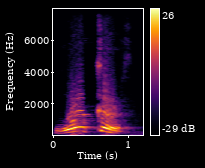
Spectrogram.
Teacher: R at the end of a word becomes weak A, shorter A. Worker. R at the end of the word becomes A, and R before the consonant becomes longer A, so it becomes worker.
